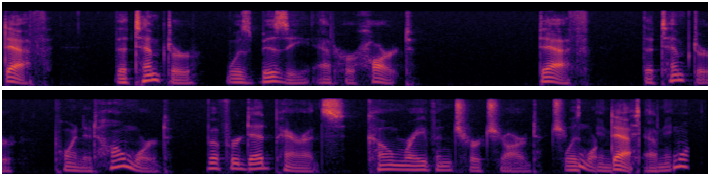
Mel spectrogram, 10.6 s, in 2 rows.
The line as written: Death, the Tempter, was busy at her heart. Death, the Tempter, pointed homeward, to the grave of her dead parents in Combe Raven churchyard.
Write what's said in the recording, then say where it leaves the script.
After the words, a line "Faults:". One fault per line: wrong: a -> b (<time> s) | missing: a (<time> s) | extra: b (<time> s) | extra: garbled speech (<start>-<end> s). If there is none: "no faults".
Death, the Tempter, was busy at her heart. Death, the Tempter, pointed homeward, of her dead parents Combe Raven churchyard. [garbled]
Faults:
missing: to the grave (6.6 s)
missing: in (7.9 s)
extra: garbled speech (9.4-10.5 s)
